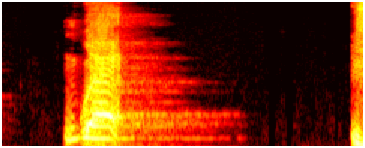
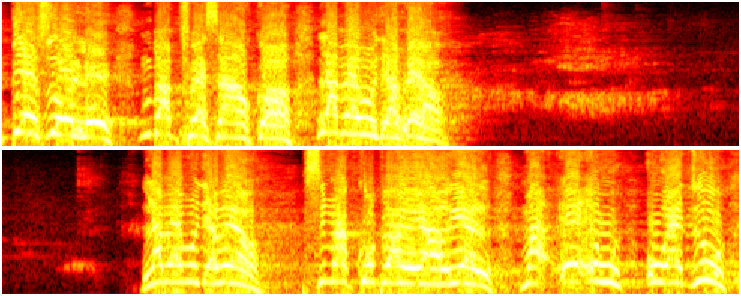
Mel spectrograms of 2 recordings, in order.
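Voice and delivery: shouted, driving sermon in short bursts; full-force preaching; 4 semitones higher than usual. Real, not acted. Preacher rousing the crowd to cry alléluia, full-force preaching. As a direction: fire each phrase out at the congregation.

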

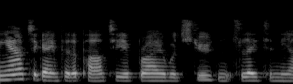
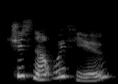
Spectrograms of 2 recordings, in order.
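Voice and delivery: higher-pitched, dismayed question; a touch of dismay; chagrined exclamation; 7 semitones higher than usual. A narrator's reading. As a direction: ask it in mild disbelief. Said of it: "exclaimed Tom, rather chagrined".

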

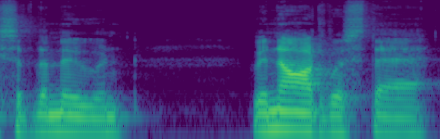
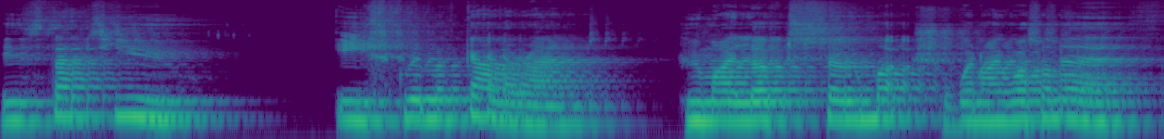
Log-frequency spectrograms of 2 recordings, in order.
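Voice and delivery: strange distant voice; 8 semitones higher, 7 dB quieter than usual. Acted. Distant voice from the well.

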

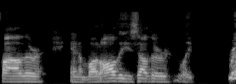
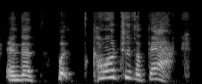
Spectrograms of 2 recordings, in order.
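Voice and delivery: put-on higher little old lady explaining; chatty old neighbor showing the way; 6 semitones higher than usual. Old lady comparing the two houses, high and chatty. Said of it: "And she's like".

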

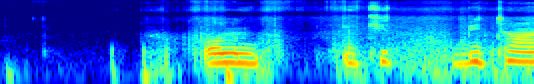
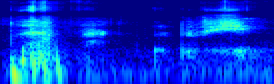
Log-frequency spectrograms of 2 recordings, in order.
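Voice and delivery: fast whisper; 24 dB quieter, faster than usual. Real, not acted. Gamer whispering urgently at the game. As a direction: hurry it out without voice.

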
